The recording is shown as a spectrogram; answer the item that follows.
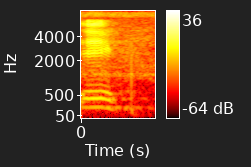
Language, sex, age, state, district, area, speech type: Hindi, female, 45-60, Uttar Pradesh, Mau, urban, read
